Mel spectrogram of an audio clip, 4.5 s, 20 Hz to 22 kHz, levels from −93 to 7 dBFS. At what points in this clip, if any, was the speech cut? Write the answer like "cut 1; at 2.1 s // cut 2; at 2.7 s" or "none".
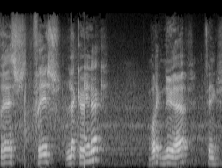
cut 1; at 1.7 s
